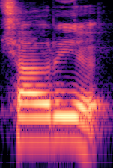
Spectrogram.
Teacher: Çağırmaktan I harfi düşmüştür. Dolayısıyla ünlü düşmesi de olmuştur.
